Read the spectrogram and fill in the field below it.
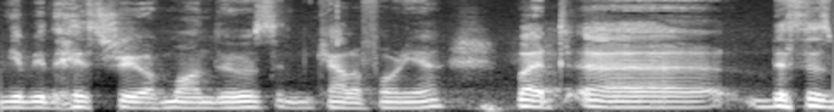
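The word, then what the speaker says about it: Mondeuse: How do you pronounce it? Mondouse.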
